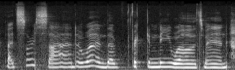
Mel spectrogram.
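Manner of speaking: soft, slow, saddened voice; sad and quiet. Real, not acted. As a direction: let it sink in, quietly and slowly. Reacting to tragic story.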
